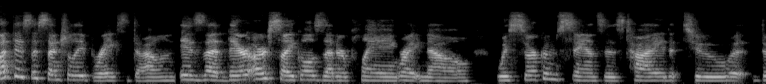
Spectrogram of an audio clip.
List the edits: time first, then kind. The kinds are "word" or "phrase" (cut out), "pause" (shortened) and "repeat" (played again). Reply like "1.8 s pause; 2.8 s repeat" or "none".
1.7 s word; 4.0 s word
